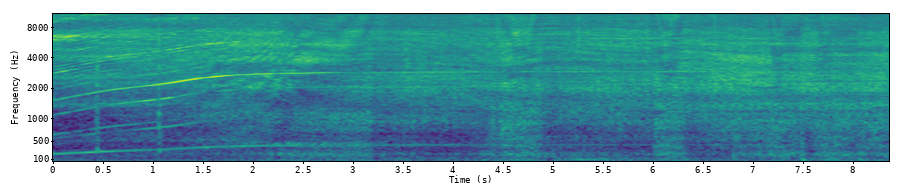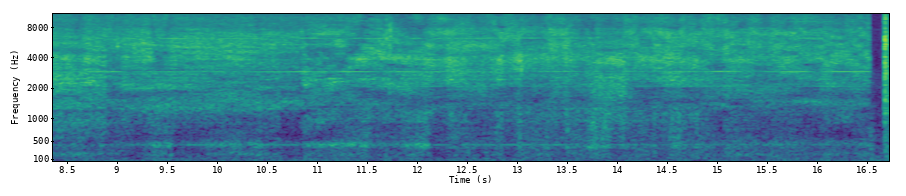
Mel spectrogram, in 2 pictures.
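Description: A Giraffe Tools 12-volt handheld car vacuum spinning up after being switched on, its motor whine rising in pitch for about two seconds. It then runs at a steady pitch with a rush of suction air as the nozzle works over carpet.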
